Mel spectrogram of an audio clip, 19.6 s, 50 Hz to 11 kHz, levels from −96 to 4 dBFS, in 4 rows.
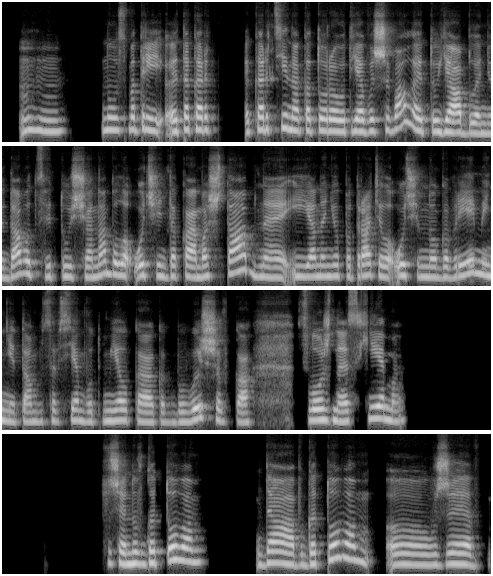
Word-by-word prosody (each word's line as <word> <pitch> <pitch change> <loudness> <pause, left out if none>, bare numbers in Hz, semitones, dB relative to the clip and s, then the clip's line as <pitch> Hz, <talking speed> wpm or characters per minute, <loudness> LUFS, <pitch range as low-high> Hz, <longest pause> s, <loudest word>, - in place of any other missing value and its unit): Мгм. 235 -2 -3 0.3
Ну 255 0 0
смотри, 260 -1 0
эта 230 +5 +1
карт 260 0 +2 0.4
картина, 265 -1 +2
которую 240 -1 +2
вот 225 0 0
я 230 -1 +4
вышивала 255 - +2
эту 235 -2 +1
яблоню, 205 -4 +3
да, 215 +7 +2
вот 255 -2 -2
цветущую, 205 -3 -3
она 240 +6 -1
была 240 -3 +2
очень 220 0 -1
такая 210 -1 +1
масштабная 215 - 0
и - - -7
я 210 0 0
на 215 - -1
неё 215 +1 -3
потратила 215 0 -1
очень 225 -2 -1
много 200 -1 -2
времени. 220 -1 -1
Там 185 +1 -5
совсем 205 +2 -5
вот 190 0 -8
мелкая 200 -2 -1
как 180 -1 -10
бы 185 +1 -5
вышивка, 200 -5 0 0.4
сложная 215 -2 +2
схема. 225 0 0 1.8
Слушай, 230 -2 +1
ну 225 +2 +4
в 220 - -3
готовом, 255 +2 +2 0.5
да, 225 +1 +3
в 205 - -6
готовом, 275 - +1
а, 210 0 0
уже 205 0 +1
220 Hz, 140 wpm, -23 LUFS, 205-245 Hz, 1.8 s, я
